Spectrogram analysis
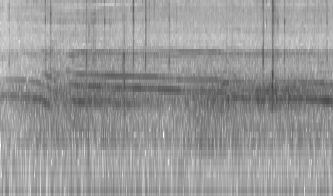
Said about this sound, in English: those little people yelling, all that stuff, these are the credits of a game I just played called Pendragon, and there are multitudes of choose-your-own-adventure moments in this game.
